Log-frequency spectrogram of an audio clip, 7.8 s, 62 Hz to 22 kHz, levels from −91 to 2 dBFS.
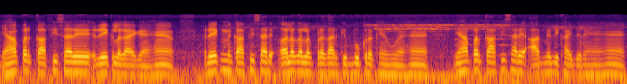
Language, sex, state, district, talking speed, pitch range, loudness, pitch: Hindi, male, Jharkhand, Garhwa, 220 wpm, 120-150 Hz, -15 LUFS, 135 Hz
